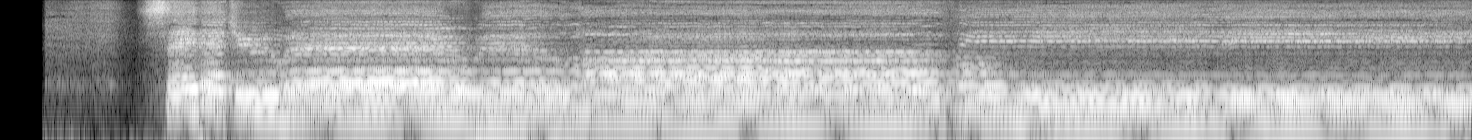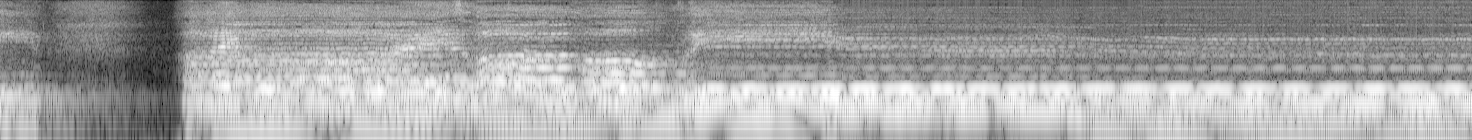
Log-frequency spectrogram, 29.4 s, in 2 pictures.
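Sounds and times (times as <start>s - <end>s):
barbershop tags sung by all parts: 1.4s - 15.7s, 16.5s - 29.4s.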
